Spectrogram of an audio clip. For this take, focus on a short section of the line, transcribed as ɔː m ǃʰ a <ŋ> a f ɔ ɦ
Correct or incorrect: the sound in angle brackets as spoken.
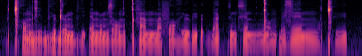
incorrect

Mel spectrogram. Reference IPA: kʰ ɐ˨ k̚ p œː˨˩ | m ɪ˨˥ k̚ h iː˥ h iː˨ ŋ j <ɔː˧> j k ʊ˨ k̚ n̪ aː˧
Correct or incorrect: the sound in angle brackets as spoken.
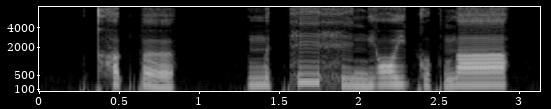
correct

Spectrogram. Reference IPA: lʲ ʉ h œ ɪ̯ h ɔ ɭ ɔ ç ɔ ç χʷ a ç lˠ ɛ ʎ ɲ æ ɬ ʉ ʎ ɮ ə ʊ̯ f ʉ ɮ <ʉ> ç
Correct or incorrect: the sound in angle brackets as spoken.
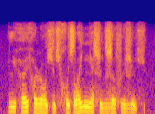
correct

